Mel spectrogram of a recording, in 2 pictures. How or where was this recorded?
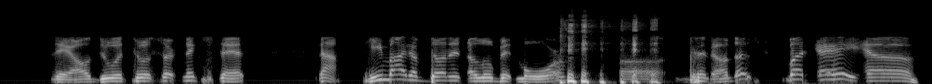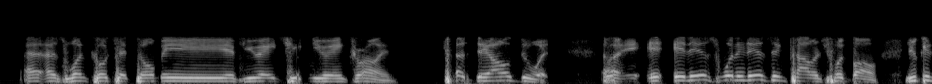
phone line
